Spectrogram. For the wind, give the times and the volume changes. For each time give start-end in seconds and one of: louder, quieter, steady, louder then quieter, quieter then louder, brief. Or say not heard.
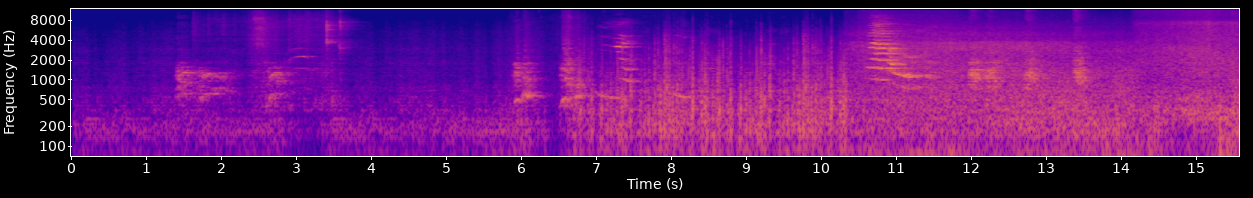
0.0-15.5 louder.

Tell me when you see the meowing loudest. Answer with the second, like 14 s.
11 s.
